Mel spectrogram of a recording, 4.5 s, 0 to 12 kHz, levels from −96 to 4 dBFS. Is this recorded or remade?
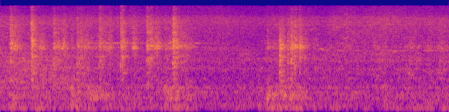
recorded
